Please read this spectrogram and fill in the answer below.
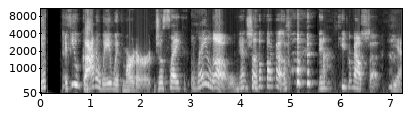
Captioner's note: laughs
